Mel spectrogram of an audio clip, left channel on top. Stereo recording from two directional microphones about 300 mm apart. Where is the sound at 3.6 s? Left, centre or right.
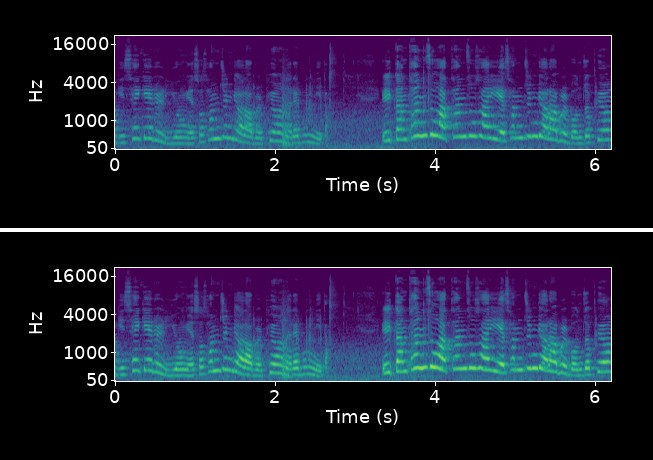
Centre.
